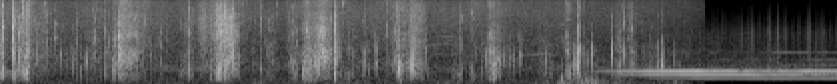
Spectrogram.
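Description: Footsteps on dry, cracked earth, several people walking at a steady pace. Near the end a sustained drone of held tones comes in and the footsteps cut off suddenly.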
